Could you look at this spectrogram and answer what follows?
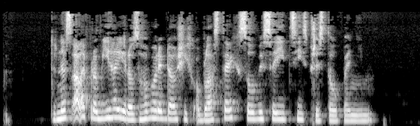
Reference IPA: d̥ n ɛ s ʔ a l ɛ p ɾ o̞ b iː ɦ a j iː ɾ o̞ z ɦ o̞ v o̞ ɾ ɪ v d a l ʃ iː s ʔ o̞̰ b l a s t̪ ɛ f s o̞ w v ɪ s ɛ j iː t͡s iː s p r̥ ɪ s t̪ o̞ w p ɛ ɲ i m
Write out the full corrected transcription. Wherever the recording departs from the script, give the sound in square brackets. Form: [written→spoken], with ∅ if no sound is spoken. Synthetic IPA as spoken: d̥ n ɛ s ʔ a l ɛ p ɾ o̞ b iː ɦ a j iː ɾ o̞ z ɦ o̞ v o̞ ɾ ɪ v d a l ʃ iː [s→x] ʔ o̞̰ b l a s t̪ ɛ [f→x] s o̞ w v ɪ s ɛ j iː t͡s iː s p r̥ ɪ s t̪ o̞ w p ɛ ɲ [i→iː] m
